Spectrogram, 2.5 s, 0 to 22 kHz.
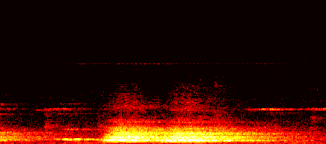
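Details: Dog at The Barking Lot on 14 November 2014, one loud harsh bark lasting about a second, with a faint steady tone running behind it.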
